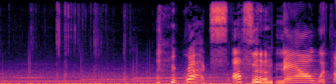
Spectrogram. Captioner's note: laughs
